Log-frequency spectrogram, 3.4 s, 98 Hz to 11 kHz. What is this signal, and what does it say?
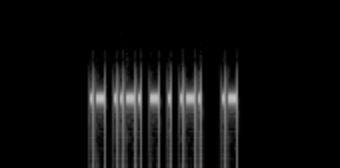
Morse code, heard as a keyed tone, about 40 wpm, 700 Hz. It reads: AFTER A
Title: Sets of 2 Words 40wpm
